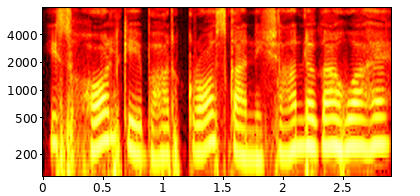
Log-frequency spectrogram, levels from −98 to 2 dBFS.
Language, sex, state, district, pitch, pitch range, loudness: Hindi, female, Himachal Pradesh, Shimla, 225 Hz, 200-240 Hz, -14 LUFS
